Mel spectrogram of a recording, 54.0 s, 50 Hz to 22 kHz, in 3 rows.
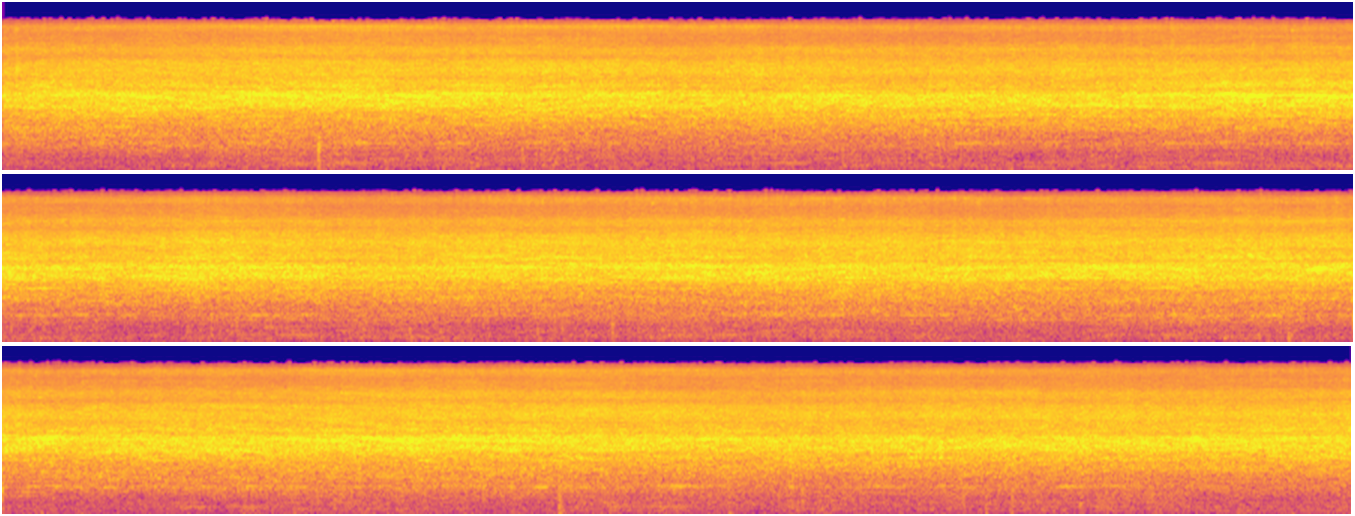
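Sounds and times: model trains whirring on track: 0.0 - 54.0.

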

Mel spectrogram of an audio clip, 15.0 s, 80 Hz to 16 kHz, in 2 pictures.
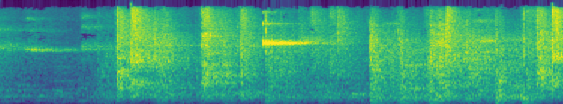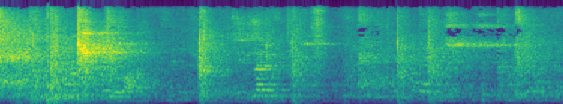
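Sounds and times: squash racket strikes: 1.2 - 9.2, 10.1 - 14.7
ball smacking court walls: 1.3 - 3.8, 4.4 - 8.9.

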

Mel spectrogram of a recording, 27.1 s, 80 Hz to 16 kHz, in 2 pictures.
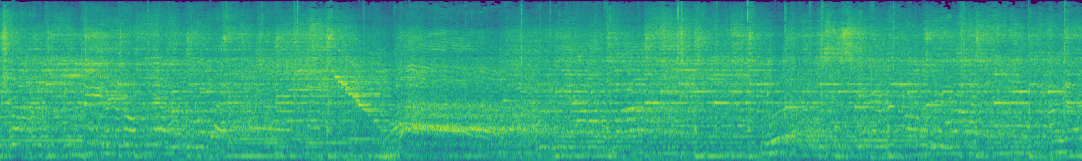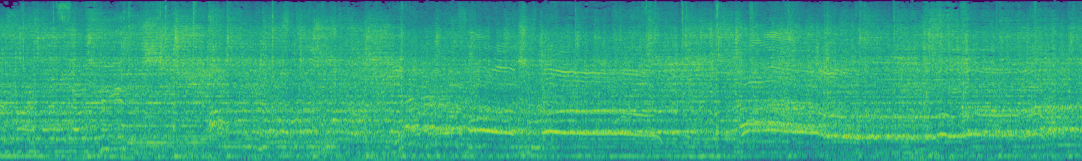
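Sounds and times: crowd cheering and shouting: 0.0 - 27.0
rock band playing live: 0.0 - 27.0.

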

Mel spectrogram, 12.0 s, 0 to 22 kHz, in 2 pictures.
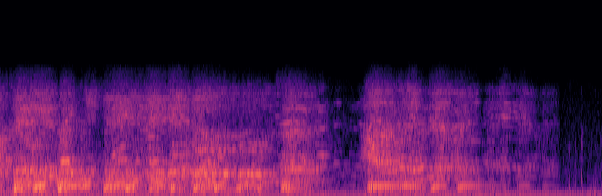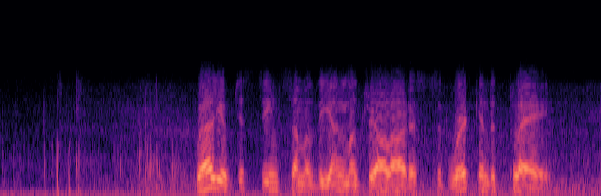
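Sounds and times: group of people singing: 0.0 - 5.6.

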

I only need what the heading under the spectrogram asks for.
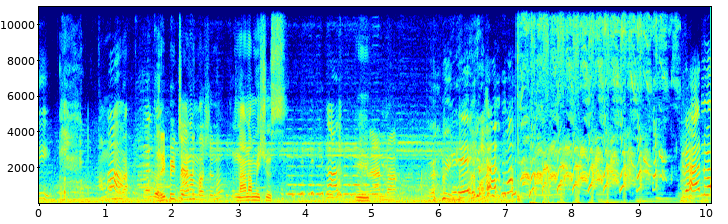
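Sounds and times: person laughing: 6.0 - 9.6.

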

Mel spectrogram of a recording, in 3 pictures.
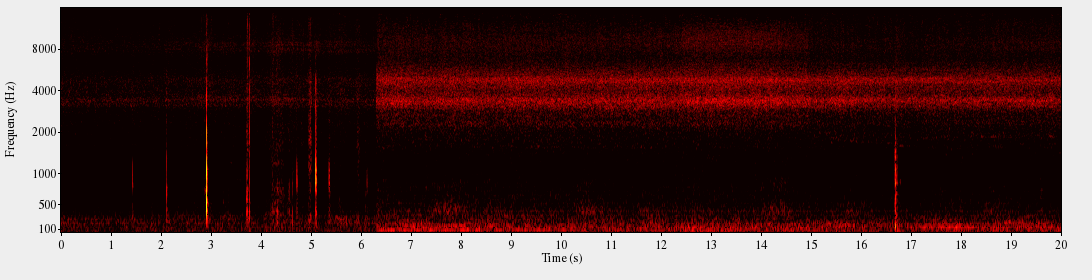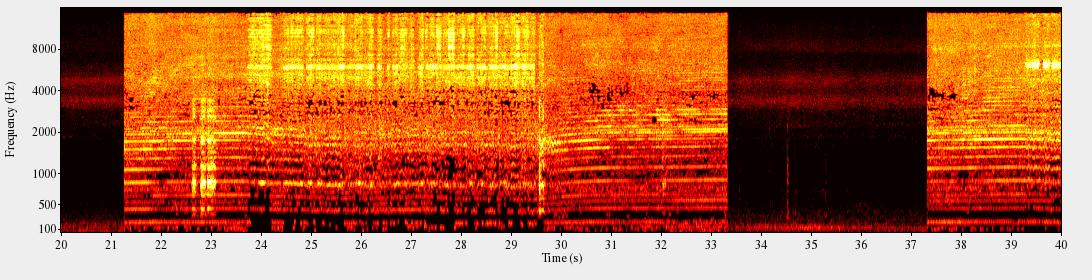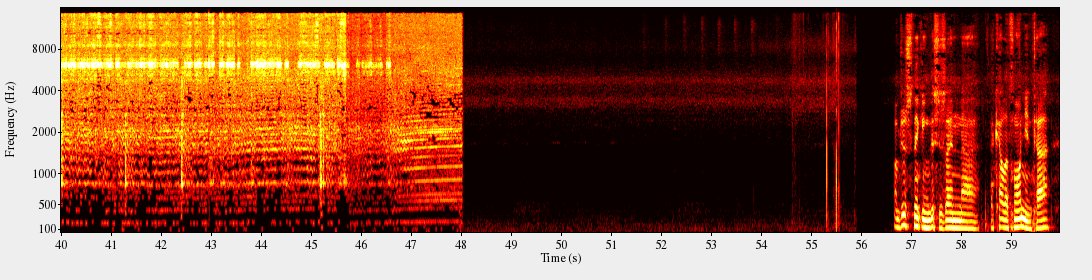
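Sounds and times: handheld electric tool whining: 21.3 - 33.4, 37.3 - 48.1.

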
